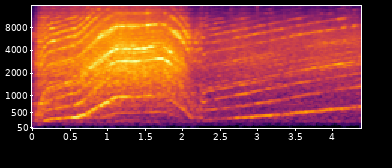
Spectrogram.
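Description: Jaguar Formula E electric race car accelerating: its electric motor and drivetrain whine rises steeply in pitch, holds, and falls away about two seconds in, then a second whine climbs slowly and steadily.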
